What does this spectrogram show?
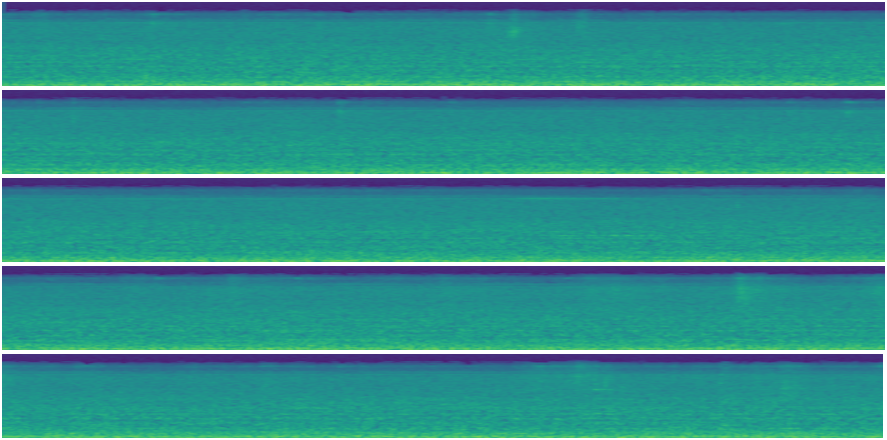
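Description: Steady hum and rumble of an MRT train standing at the platform with its doors open, its air-conditioning and machinery running, with faint steady tones over the noise.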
